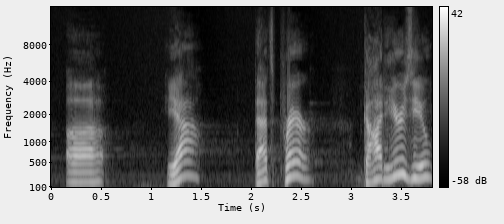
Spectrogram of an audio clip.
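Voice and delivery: snarky, sarcastic delivery, acted out. Retelling a teacher's answer to a girl asking about prayer: imitating Pam, sarcastic. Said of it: "she probably didn't say it that sarcastic".

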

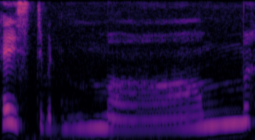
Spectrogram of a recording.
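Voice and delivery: put-on slow, drawn-out, taunting baby voice.

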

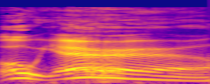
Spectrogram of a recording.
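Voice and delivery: booming, big bellow, stretched long. Gaming, saying a character sounded like the Kool-Aid Man, doing a Kool-Aid Man voice. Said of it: "sounded like the Kool-Aid Man".

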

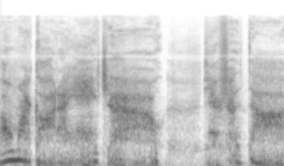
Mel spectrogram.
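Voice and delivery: put-on breathy whispered scream. Retelling what someone screams when up all night: imitating someone screaming. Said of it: "but he's screaming".

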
